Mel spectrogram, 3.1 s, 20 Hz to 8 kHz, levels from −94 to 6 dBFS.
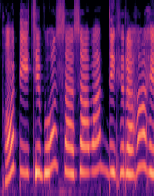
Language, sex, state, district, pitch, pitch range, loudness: Hindi, female, Bihar, West Champaran, 400 Hz, 390-435 Hz, -18 LUFS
